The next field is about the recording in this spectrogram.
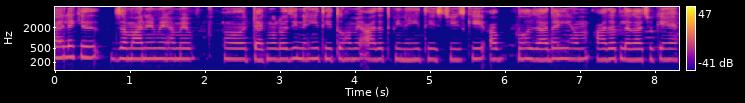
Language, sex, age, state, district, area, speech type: Urdu, female, 18-30, Bihar, Khagaria, rural, spontaneous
